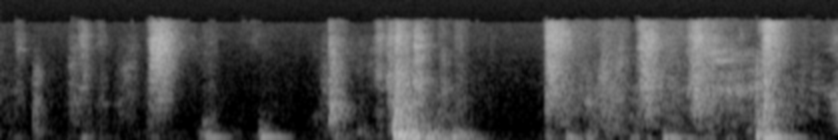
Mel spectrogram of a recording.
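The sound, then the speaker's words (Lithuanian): An auditorium door swings shut with one heavy, loud thump midway, surrounded by a few softer knocks and shuffling bumps. “Aš biškį uždarysiu auditorijos duris, nes atrodo grįžta kai kurie šeimos nariai.”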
